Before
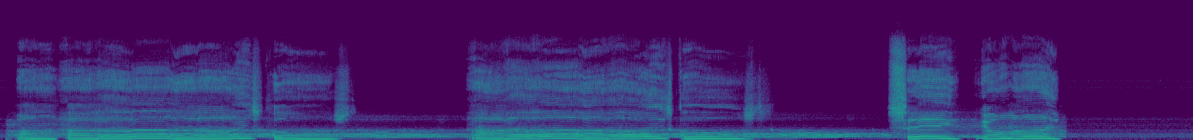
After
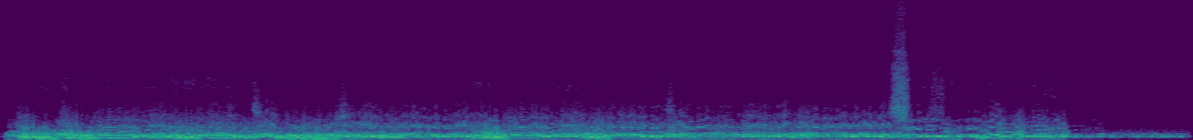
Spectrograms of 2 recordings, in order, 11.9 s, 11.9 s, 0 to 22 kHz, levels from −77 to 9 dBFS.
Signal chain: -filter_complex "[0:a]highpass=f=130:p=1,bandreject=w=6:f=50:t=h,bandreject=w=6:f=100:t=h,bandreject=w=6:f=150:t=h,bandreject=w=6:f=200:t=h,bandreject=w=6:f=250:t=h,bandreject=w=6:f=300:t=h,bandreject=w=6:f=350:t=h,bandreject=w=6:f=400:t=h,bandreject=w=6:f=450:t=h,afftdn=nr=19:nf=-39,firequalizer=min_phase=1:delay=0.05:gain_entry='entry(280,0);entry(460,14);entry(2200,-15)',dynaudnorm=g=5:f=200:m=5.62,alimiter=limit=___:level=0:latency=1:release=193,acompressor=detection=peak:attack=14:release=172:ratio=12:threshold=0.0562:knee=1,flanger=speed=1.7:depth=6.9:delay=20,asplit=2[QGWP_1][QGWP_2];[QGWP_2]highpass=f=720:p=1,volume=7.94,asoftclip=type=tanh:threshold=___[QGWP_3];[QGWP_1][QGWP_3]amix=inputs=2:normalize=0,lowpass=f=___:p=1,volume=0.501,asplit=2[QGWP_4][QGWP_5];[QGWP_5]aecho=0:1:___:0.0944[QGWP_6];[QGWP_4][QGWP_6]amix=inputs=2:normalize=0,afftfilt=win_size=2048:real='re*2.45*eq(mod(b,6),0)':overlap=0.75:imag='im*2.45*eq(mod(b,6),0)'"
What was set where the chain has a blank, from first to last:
0.282, 0.126, 2900, 371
